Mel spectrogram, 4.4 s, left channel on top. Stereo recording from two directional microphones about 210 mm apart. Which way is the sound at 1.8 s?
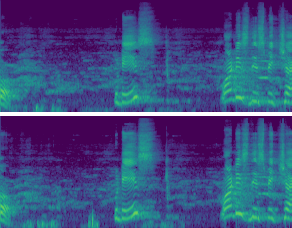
25° right (ahead or behind).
